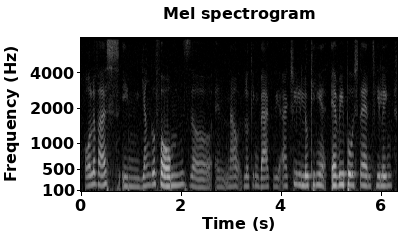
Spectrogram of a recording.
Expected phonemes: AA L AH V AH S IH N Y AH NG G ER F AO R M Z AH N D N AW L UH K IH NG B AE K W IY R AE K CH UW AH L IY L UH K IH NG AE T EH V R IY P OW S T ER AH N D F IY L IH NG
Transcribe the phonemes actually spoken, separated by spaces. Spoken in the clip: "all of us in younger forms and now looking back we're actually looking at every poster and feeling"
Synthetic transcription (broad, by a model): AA L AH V AH S IH N Y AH NG G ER F AO R M Z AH N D N AW L UH K IH NG B AE K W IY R AE K CH UW AH L IY L UH K IH NG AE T EH V R IY P OW S T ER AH N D F IY L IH NG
